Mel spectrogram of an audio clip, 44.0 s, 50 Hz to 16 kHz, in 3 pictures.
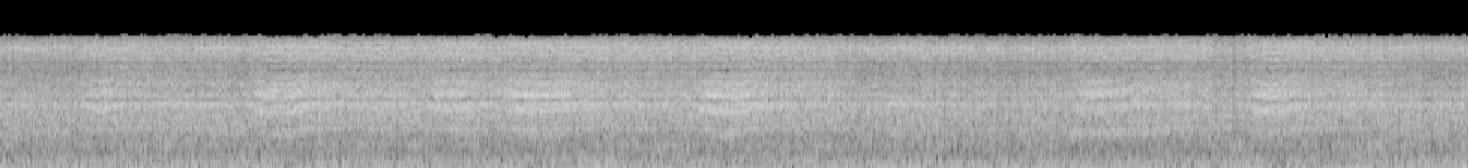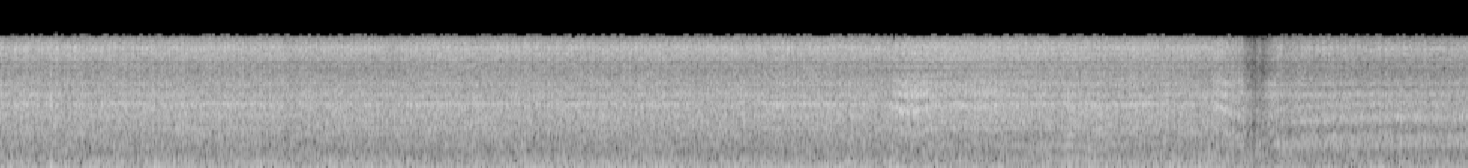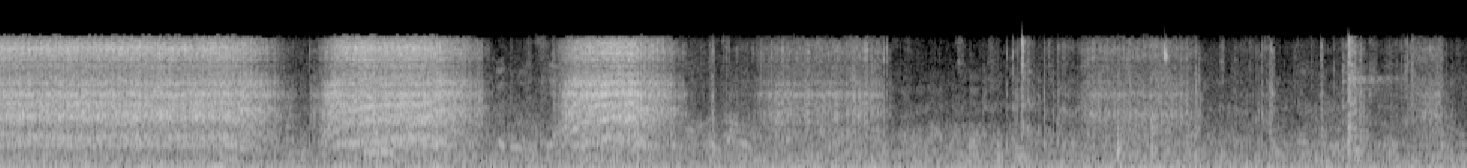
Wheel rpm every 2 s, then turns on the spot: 230, 220, 220, 230, 230, 230, 230, 230, 230, 230, 230, 230, 220, 200, 150, 160, 90, 50, 40, 10, 10, 10.
40-42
